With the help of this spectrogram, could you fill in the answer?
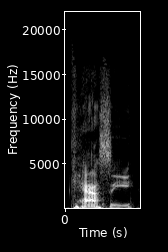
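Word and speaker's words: Cazzie: I guess it's Cassie, but it's spelled with Z's.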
